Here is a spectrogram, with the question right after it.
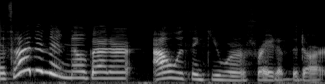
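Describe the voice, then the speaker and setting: A woman uses a put-on character voice, high in pitch and calm, gentle in tone. She speaks at a moderate pace. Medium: read story.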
